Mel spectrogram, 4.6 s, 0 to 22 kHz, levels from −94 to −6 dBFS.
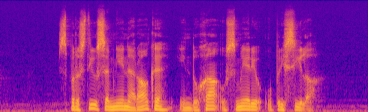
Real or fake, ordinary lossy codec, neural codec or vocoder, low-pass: real; none; none; none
